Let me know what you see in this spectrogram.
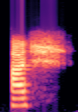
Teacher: शीन में जबान फैली हुई होती है, जबान फैली हुई होती है हर्फ शीन में। अश। सिफत सफीरा है, सिफत हम्स है, जो दोनों इम्पोर्टेंट रहते हैं शीन में।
